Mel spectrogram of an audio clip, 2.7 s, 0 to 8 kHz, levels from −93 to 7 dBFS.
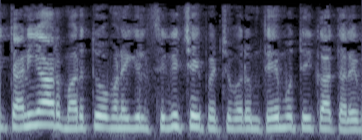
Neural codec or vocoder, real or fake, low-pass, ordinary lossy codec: none; real; 7.2 kHz; none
